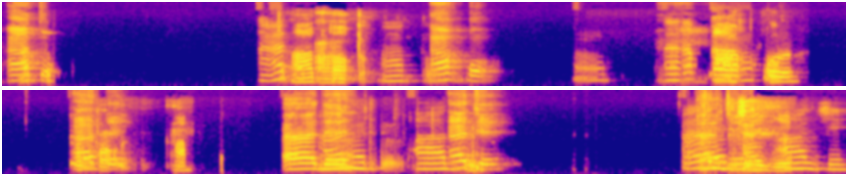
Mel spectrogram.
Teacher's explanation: কলকলা করতে হবে, মানে প্রতিধ্বনি হবে।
